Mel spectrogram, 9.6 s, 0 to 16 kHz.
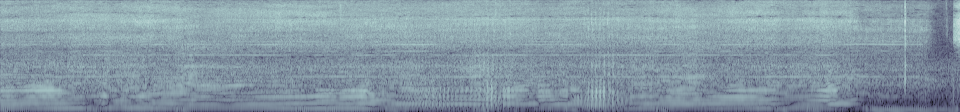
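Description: Milwaukee M12 Fuel random orbital sander running at its second speed setting, a steady mechanical whir with a low hum and no talk over it.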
